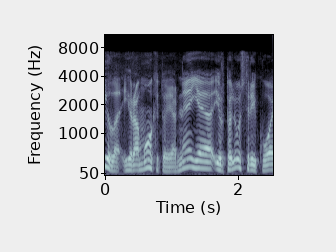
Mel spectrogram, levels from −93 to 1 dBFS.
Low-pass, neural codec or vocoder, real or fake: 7.2 kHz; none; real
